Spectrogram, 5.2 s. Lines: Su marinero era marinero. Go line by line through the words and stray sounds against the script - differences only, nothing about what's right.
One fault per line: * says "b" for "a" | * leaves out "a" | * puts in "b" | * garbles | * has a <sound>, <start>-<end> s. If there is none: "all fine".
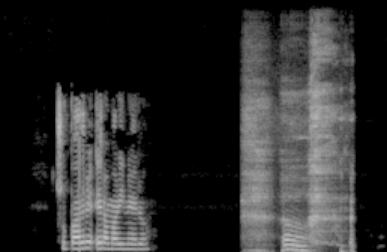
* says "padre" for "marinero"
* has a laugh, 3.2-4.8 s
